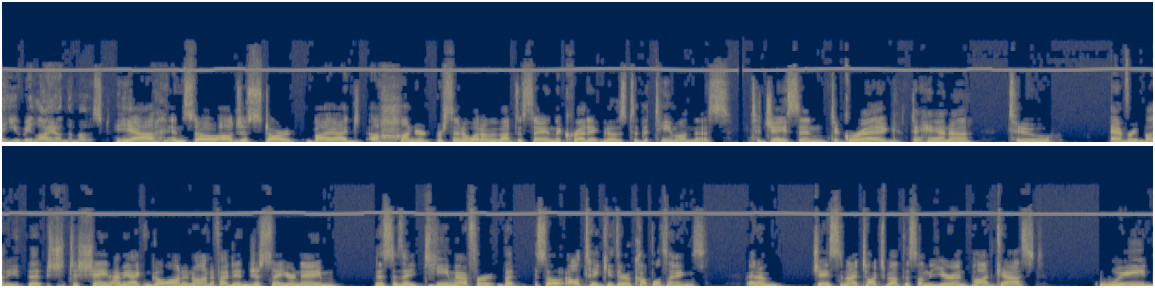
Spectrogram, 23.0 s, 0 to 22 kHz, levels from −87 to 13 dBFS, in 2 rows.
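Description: A switching supply whistle runs under the speech for the whole clip. A power converter is running in an audible burst mode or beating with another one, and the result is a thin high tone that wanders between about 11.3 and 11.5 kHz. It sits roughly 15 dB below the speech. The slight pitch drift follows the supply's changing load.

At 7.36 s a gap at a join of encoded pieces cuts the speech for about 49 ms, until 7.41 s. The audio was encoded in separate segments and spliced without trimming, so the encoder's start-up delay and the padding on the final frame both remain at the seam. The codec smears the edges of the silence, so the fully silent part is shorter, and the speech resumes exactly where it broke off.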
